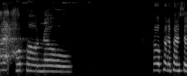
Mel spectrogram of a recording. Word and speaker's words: Ho'oponopono: But anyway, how do you spell that? Ho'oponopono.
